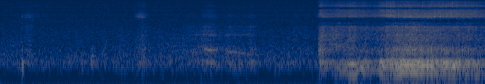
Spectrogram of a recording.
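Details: Sleeping Rhodesian Ridgeback snoring indoors; a near-silent start with faint snuffles, then from about five seconds a loud, rasping, rumbling snore that swells and holds steady to the end.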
